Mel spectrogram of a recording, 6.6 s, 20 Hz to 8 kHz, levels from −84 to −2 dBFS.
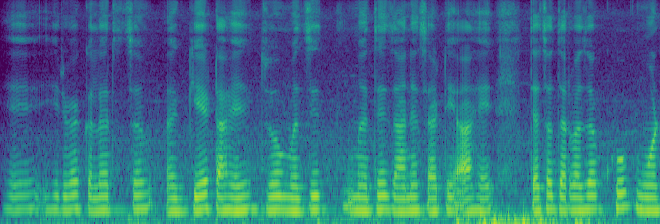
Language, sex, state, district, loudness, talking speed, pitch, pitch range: Marathi, male, Maharashtra, Pune, -20 LUFS, 145 wpm, 140 Hz, 135-145 Hz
